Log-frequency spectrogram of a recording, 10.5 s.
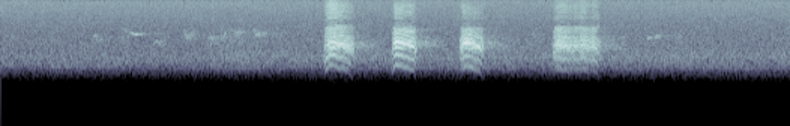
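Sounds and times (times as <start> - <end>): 
low hiss: 0.0 - 10.5
bird cawing: 4.3 - 6.8, 7.4 - 8.3.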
